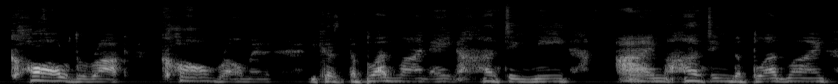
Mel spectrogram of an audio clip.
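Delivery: slow, deliberate imitation of a wrestler's threat; retold defiant challenge. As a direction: space out each word like a challenge.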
